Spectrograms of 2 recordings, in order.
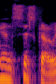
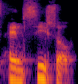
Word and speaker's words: Enciso: And also, for everyone that's saying Encisco, it isn't Encisco either. It's Enciso. – It's not rhyme with disco. – He's South American. It's definitely Enciso.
